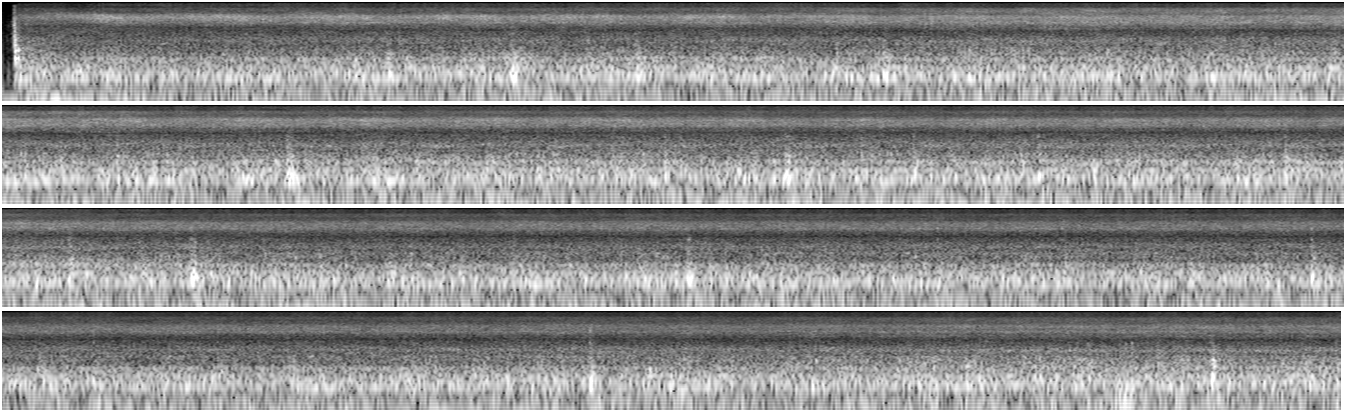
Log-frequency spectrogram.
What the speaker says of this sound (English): You can hear this machine is a lot quieter than the machine I use for grinding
